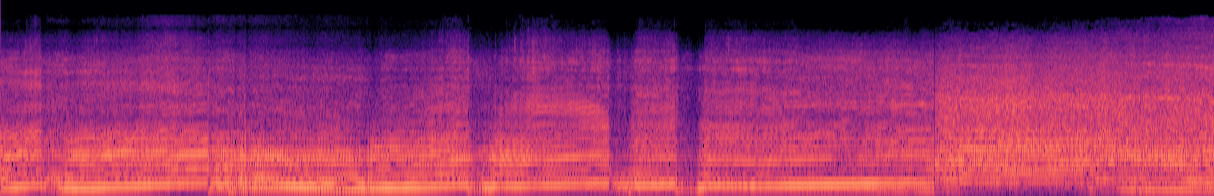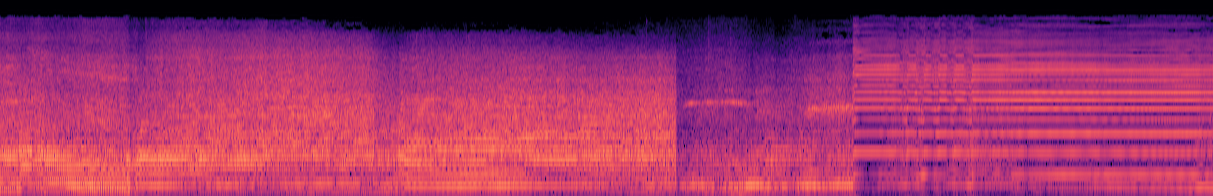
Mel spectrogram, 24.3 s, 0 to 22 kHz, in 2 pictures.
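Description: A BMW M3 E36 race car's engine revving hard. It climbs in pitch through each gear and drops back at every shift or lift, over and over. Near the end a steady high-pitched tone with many overtones cuts in suddenly.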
